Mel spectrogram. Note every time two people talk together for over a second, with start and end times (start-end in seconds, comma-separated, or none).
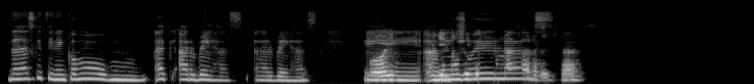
3.6-5.6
